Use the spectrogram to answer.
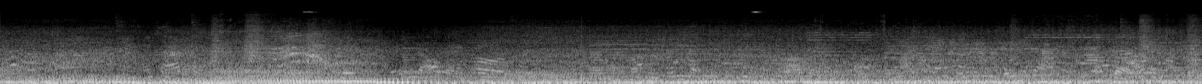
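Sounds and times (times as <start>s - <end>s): low rumble of motor traffic: 0.0s - 12.0s
people talking: 0.0s - 12.0s.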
